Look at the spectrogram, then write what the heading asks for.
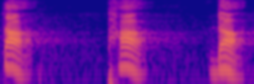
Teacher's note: प्रिय साथियों, आप कहिए टा, ठा, डा। देखिए आपकी जो जिह्वा है ये तालु के पीछे जाती है और तालु के पीछे का ये स्थान होता है मूर्धा।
